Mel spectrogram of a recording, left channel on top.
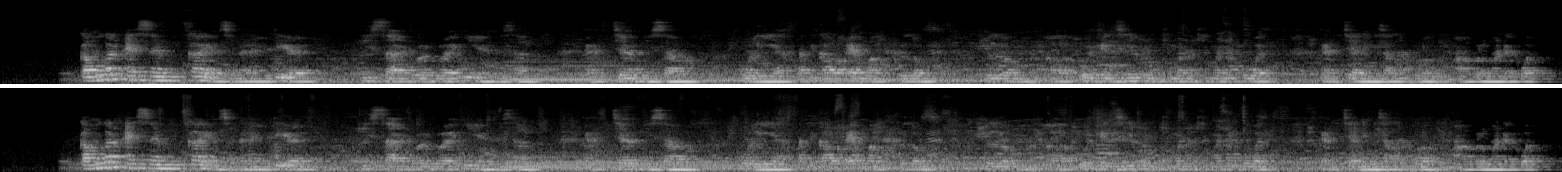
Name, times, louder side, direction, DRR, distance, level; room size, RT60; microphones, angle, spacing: sound 1, 0.6-14.6, right 3 dB, 85° right, 0.4 m, -33 dB
voice 1, 0.8-3.1 3.6-5.4 5.8-6.9 7.4-9.3 9.8-15.3, left 1 dB, 30° right, -1 dB, 0.6 m, -23 dB
sound 2, 5.0-11.1, equal, 45° left, 0.4 m, -32 dB
2.3 x 2.2 x 2.9 m, 0.67 s
head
